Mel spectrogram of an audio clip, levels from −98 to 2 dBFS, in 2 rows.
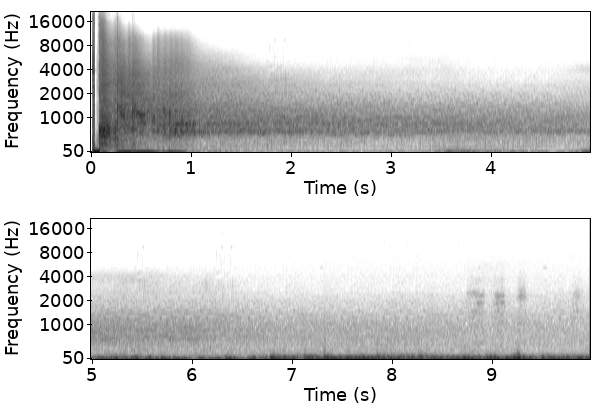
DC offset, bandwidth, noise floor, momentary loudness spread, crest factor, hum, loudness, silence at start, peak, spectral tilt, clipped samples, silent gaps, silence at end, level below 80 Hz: under 0.1%; over 20 kHz; -47 dBFS; 22 LU; 24 dB; none; -29 LUFS; 0 s; 0 dBFS; -3 dB/octave; under 0.1%; none; 0 s; -32 dBFS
